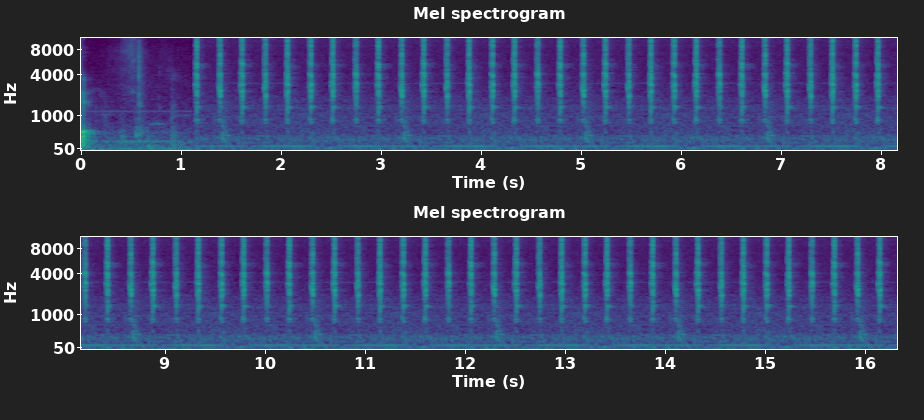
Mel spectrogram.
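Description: Steady clock-like ticking, about four even ticks a second, starting about a second in and running on without change.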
